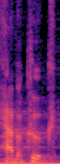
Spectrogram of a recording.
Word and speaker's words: Habakkuk: Yeah, some of you know him, who says that you're supposed to pronounce his name as Habakkuk, like have a cookie.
